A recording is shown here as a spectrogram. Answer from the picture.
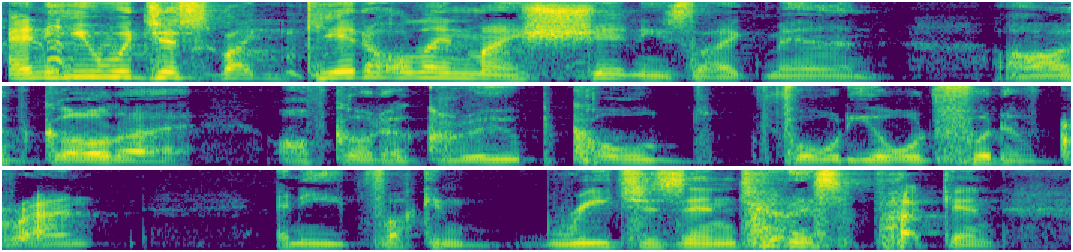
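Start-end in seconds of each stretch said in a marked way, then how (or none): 2.5-7.5 deep, low, intense voice, close up. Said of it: "he was really intense".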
